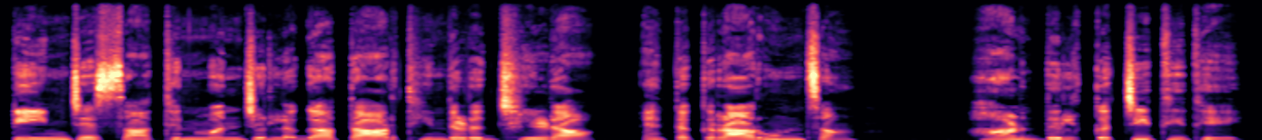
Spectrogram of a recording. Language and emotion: Sindhi, disgusted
